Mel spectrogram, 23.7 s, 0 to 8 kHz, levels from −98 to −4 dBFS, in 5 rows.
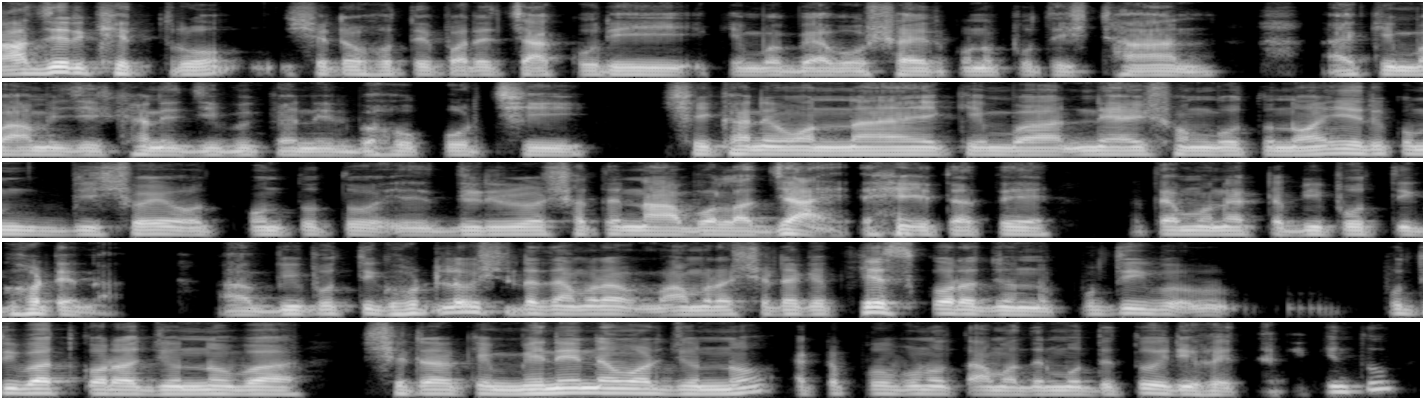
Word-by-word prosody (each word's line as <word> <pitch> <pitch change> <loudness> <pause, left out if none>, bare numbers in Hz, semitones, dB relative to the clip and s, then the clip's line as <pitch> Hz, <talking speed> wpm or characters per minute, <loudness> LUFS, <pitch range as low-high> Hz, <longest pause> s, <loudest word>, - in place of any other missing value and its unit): কাজের 125 +8 +7
ক্ষেত্র 115 -4 -2 0.4
সেটা 110 - -2
হতে 105 0 -4
পারে 105 - -1
চাকুরী 100 +1 0 0.3
কিংবা 90 +1 -3
ব্যবসায়ের 95 0 0
কোনো 95 -1 -1
প্রতিষ্ঠান 90 -1 -3 0.5
এ্যাঁ - - -4
কিংবা 100 -2 +1
আমি 100 -1 +1
যেখানে 95 +1 -1
জীবিকা 95 0 -4
নির্বাহ 90 +2 -4 0.2
করছি 95 0 -1 0.4
সেখানে 110 +1 +2
অন্যায় 105 0 +3
কিংবা 100 -1 +1 0.2
ন্যায়সঙ্গত 100 -1 0
নয় 105 +5 +2
এরকম 115 -1 -1 0.3
বিষয় 110 +2 +1
অয় 95 - -3 0.2
অন্তত 105 0 -4 0.4
দৃঢ়ের 105 0 +1
সাথে 110 - -4
না 100 - +4
বলা 100 -2 +3
যায়। - - +5 0.3
এটাতে, 110 - -3 0.5
তেমন 105 -1 +2
একটা - - -6
বিপত্তি 105 0 -1
ঘটে - - +2
না। - - -15 0.4
এ্যাঁ 95 +1 -4
বিপত্তি 115 +2 -1
ঘটলেও 150 +5 +3
সেটাতে 125 -6 -1
আমরা, 115 0 +3 0.2
আমরা 105 +1 +2
সেটাকে 110 -1 -1
ফেস 155 0 +6
করার 120 -4 +4
জন্য 100 -2 +3
প্রতিব 120 +3 -2 0.8
প্রতিবাদ 130 +1 +3
করার 115 -2 +4
জন্য 110 0 +4
বা 110 - +6 0.4
সেটাকে 115 0 0
মেনে 130 +3 +7
নেওয়ার 130 -2 +5
জন্য, 115 0 +3 0.2
একটা - - -8
প্রবণতা 115 -1 -2
আমাদের 105 0 -1
মধ্যে 100 -1 -2
তৈরি 120 -4 +3
হয়ে 95 -3 -3
থাকে। 85 - -18
কিন্তু 165 +8 -2
105 Hz, 160 wpm, -24 LUFS, 100-115 Hz, 0.8 s, কাজের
